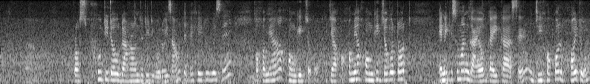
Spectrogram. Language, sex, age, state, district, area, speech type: Assamese, female, 18-30, Assam, Nagaon, rural, spontaneous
